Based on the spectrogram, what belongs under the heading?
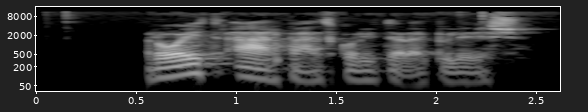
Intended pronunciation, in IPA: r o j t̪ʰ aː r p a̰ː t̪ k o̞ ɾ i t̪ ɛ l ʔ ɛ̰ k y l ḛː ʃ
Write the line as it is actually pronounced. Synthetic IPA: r o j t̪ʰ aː r p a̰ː t̪ k o̞ ɾ i t̪ ɛ l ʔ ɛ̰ p y l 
